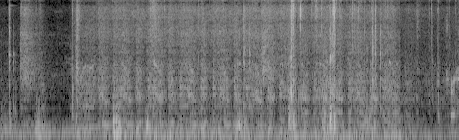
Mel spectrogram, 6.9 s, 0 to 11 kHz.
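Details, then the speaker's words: Ford F-150 that won't start even on starting fluid: slow, labored cranking in uneven bursts on a weak battery. Ignition is found faulty from a failed ignition module; owner speculates a missing heat-sink screw let it overheat. "it is an ignition problem"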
